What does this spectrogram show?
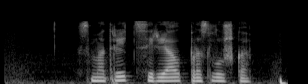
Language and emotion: Russian, neutral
